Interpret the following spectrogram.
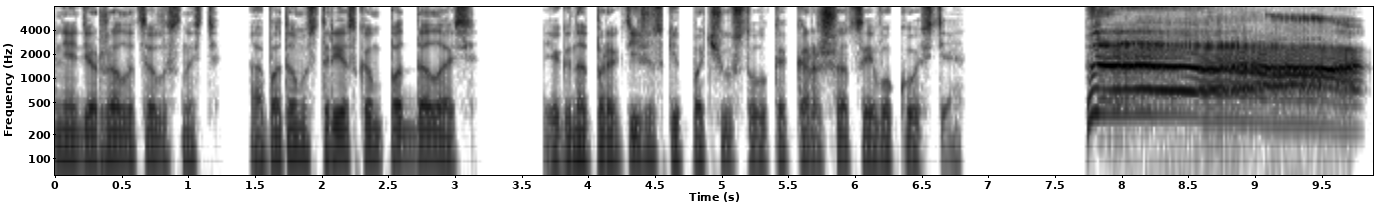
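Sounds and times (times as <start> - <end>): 
speech: 0.0 - 6.9, 7.7 - 8.2
man screaming in pain and hatred: 7.7 - 9.8.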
